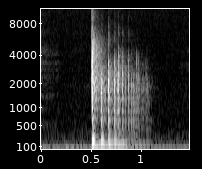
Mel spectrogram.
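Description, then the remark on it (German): A die clatters onto a table with a sharp initial knock, followed by a quick series of rattling bounces that fade out within half a second, clear, with no talking. “Auf einmal kann ich nicht mehr würfeln.”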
